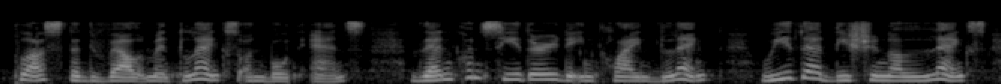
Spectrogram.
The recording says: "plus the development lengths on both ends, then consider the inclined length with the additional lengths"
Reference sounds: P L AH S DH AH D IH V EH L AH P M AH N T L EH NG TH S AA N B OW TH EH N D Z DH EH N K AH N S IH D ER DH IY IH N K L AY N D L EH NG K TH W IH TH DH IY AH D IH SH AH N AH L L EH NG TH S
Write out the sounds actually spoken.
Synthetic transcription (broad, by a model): P L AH S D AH D IH V EH L AH P M AH N T L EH NG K S AA N B OW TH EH N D S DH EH N K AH N S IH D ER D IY IH N K L AY N D L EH NG K T W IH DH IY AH D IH SH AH N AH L L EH NG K S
